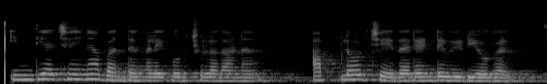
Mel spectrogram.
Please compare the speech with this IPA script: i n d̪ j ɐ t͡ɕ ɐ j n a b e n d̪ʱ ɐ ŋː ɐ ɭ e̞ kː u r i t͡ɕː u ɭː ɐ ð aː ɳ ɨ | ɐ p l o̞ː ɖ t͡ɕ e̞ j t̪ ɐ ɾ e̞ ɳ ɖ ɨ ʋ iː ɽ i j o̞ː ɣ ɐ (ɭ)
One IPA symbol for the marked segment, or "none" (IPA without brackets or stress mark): ɭ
